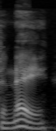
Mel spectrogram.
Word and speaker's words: Shanaé: was like yeah your your last name isn't actually pronounced it's pronounced shanay and is that a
